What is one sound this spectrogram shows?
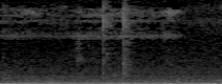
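A phone handset knocks as it is lifted.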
